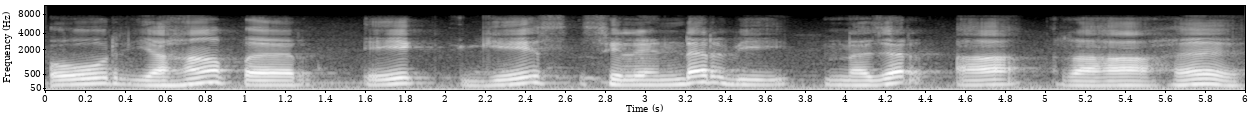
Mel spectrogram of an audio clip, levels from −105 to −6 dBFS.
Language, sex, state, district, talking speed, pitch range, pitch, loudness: Hindi, male, Rajasthan, Jaipur, 110 wpm, 140-175 Hz, 150 Hz, -15 LUFS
